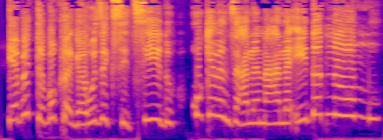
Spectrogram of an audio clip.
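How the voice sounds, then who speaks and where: A woman's voice: very high-pitched, animated, fast, dry recording, clean studio sound. Woman doing a brash, mocking Egyptian girl. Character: cheeky sharp-tongued young woman meddler.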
